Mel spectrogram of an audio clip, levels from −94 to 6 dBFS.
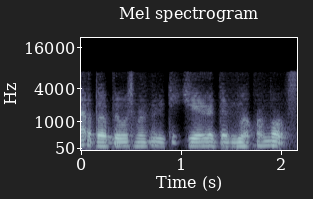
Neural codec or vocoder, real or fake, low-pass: codec, 44.1 kHz, 0.9 kbps, DAC; fake; 7.2 kHz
